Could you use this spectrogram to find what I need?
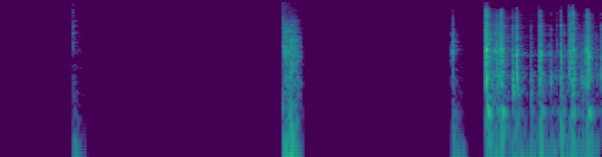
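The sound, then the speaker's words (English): Typing on a computer keyboard: a few isolated key clicks spaced out with silence, then a quick, busy run of clattering keystrokes to the end. No one speaks. “I'm typing in to make sure I got it right.”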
